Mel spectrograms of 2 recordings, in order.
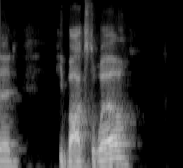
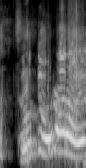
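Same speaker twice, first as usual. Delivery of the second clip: much higher and louder, slow stretched hype call; loud, high, drawn-out hello; excited greeting; 13 dB louder, much slower than usual. Real, not acted. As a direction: stretch it out like a show host kicking off. Show opening greeting to co-host.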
